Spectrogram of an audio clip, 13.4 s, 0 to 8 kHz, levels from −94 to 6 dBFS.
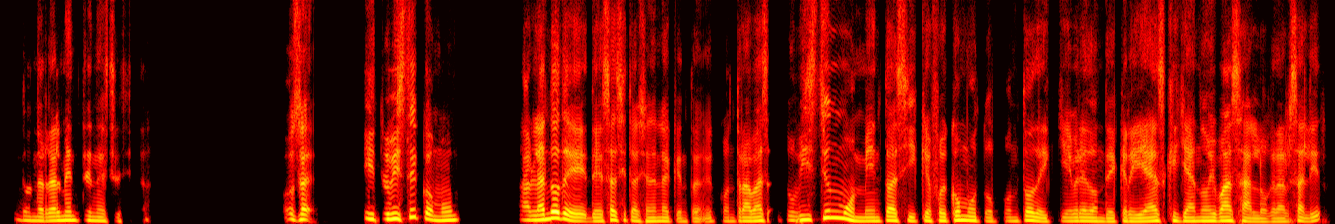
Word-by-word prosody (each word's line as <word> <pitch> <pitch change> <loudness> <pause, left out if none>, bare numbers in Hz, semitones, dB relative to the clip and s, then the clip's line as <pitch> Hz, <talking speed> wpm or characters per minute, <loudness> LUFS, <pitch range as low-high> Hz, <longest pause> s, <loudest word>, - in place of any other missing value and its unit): Donde 145 -5 -4
realmente 145 +2 0
necesita 130 -3 -8 1.3
O 185 0 -4
sea, 180 +1 +3 0.5
y 195 -3 +1
tuviste 195 +8 +3
como 150 -8 +1
un 160 - -1 0.6
hablando, 165 +7 +7
de 135 - +3
de 120 +2 -3
esa 120 +7 +1
situación 130 -7 -4
en 120 - -3
la 120 - -2
que 110 - -10
te 110 0 -9
ento 105 - -9
encontrabas, 125 +3 -2
¿tuviste 160 +8 +1
un 240 - +3
momento, 130 - +1
así 130 -2 0
que 130 +2 -2
fue, 130 +2 -1
como 150 0 +2
tu 120 -2 -10
punto 125 +6 -3
de 115 -4 -1
quiebre, 125 +3 -4
donde 115 -2 -2
creías 115 +3 0
que 135 - -3
ya 125 -1 -1
no 125 +1 -1
ibas 130 -1 +1
a 120 - +1
lograr 105 0 -5
salir? 135 +3 -3
130 Hz, 180 wpm, -23 LUFS, 120-155 Hz, 1.3 s, hablando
